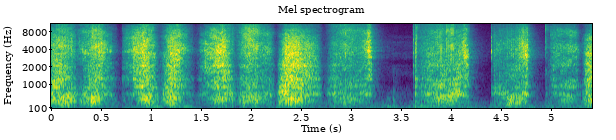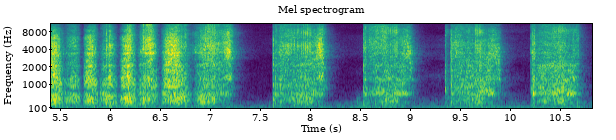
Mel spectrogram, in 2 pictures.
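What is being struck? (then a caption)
Small cardboard box. Long nails scratch the surface of a small rectangular white cardboard product box, likely empty. Repeated bursts of dry, rasping scratches with a bright, hissy texture come in an uneven rhythm, separated by brief silent pauses.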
